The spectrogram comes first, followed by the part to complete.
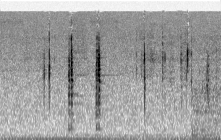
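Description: A handful of faint, irregular light clicks: a glass nail polish bottle being handled and set down.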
